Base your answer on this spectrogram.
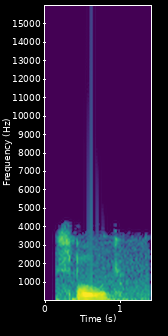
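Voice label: "brot", Alsatian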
